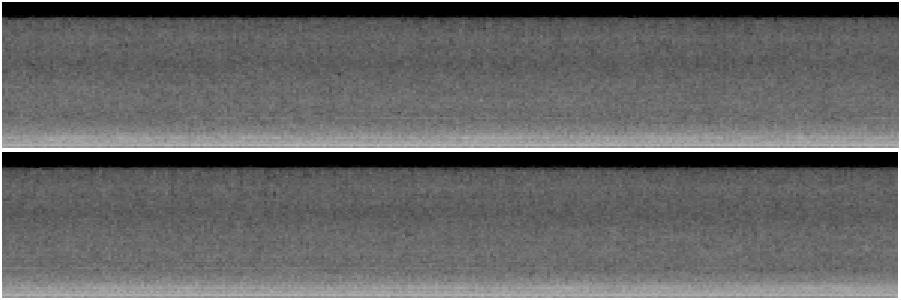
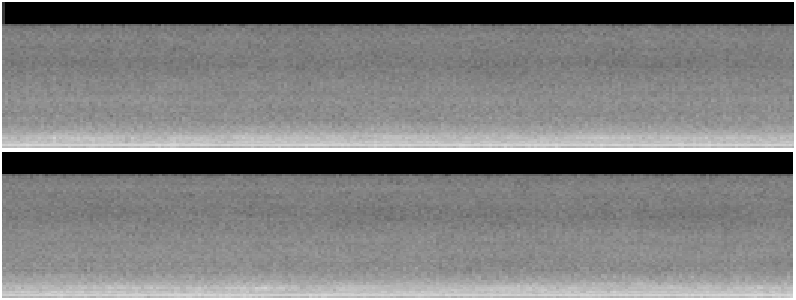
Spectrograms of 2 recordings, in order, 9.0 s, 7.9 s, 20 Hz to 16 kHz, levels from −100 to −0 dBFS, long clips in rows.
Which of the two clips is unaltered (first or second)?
first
